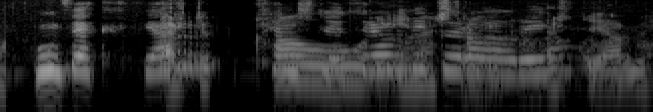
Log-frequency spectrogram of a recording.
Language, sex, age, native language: Icelandic, female, 13, Icelandic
